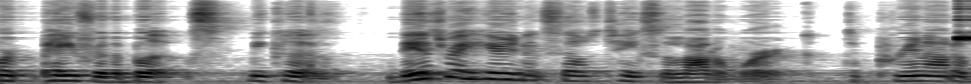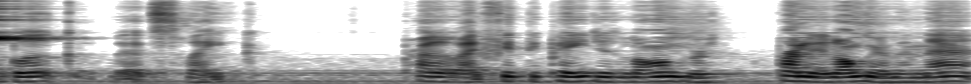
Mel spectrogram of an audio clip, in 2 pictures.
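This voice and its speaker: The pace is moderate, with ordinary pitch variation. Audible room echo surrounds the voice. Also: woman. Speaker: vlogger. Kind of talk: casual chat. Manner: halting.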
